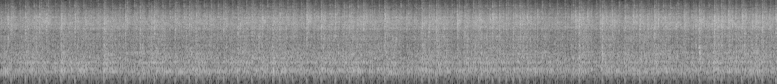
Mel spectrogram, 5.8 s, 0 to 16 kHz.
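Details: Suffolk Punch 30S mower, 1991 era, Dellorto FCH 20 carb; after new spark plug, decoke and carb clean, still lumpy idle with hard regular bangs knocking through the exhaust note; cause not evident.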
